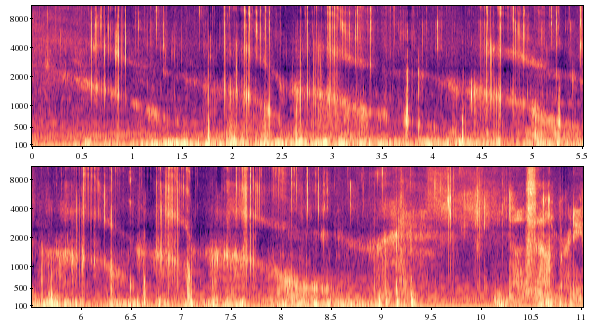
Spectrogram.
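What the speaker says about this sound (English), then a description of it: "We are licking the ears." Close-up ASMR ear licking, repeated wet licks and mouth clicks in a loose rhythm, with soft breathy whispering mixed in throughout.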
